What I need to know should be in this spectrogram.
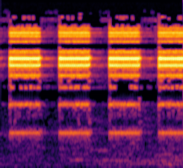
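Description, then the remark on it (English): An alarm clock beeps in a steady, repeating rhythm, four loud electronic bursts separated by brief gaps, with no voices. “Now maybe you wake up and you're familiar with this sound.”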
